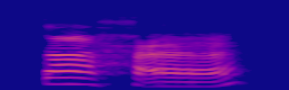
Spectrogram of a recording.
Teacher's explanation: ہا گلے کے درمیان سے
